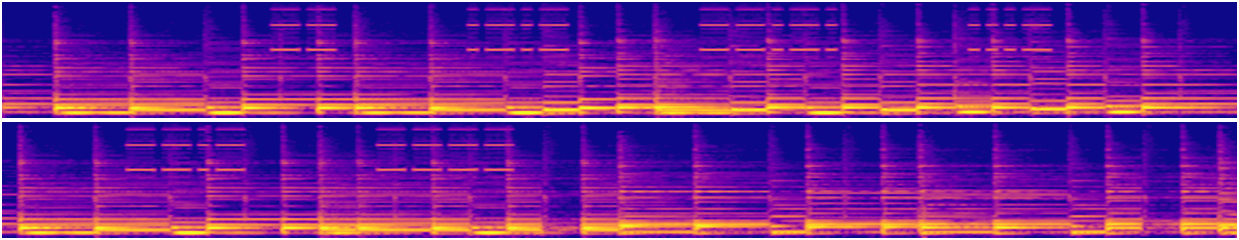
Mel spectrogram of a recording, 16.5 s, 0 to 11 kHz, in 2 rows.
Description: Morse code (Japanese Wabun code), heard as a high beeper, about 20 wpm, spaced as for 8 wpm, 3000 Hz. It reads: ヨロシク ネコ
